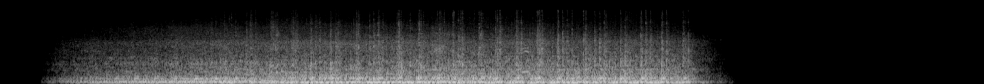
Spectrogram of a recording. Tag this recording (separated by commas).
Speech, Vehicle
